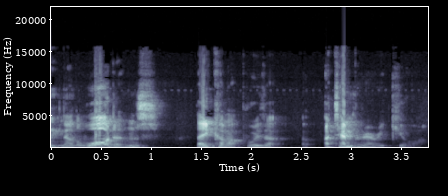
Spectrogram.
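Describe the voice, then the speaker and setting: A man running a tabletop roleplaying game as game master, recapping the story casually in a halting, emphatic way, repeating phrases as he goes. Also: mid-range voice, huge pitch swings, pushed and bright.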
